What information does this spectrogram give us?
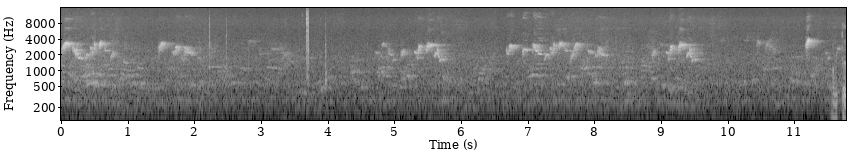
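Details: Red-whiskered bulbul used as a decoy, filmed 5 October 2018 while trapping wild bulbuls: bursts of bright warbled, chirpy phrases roughly every one to two seconds, separated by short gaps, with a single sharp click midway.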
